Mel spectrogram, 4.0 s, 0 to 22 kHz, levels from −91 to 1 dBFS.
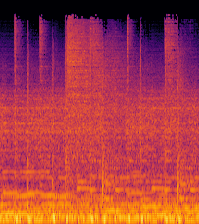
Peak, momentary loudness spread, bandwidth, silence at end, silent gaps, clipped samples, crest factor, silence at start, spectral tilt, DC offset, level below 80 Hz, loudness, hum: -2 dBFS; 2 LU; 17.5 kHz; 0 s; none; under 0.1%; 12 dB; 0 s; -4.5 dB/octave; under 0.1%; -18 dBFS; -15 LUFS; none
